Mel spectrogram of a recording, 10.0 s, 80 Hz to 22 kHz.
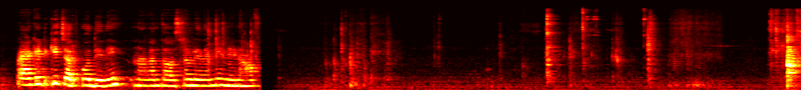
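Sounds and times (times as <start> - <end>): steel bowls and utensils clinking: 6.5 - 10.0.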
